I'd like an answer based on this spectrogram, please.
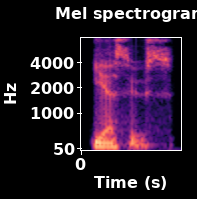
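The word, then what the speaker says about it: Ἰησοῦς: or letters for example Greek does not have a sh sound found in Yeshua so the Greek form became Yus Greek also required masculine names to end in s leading to the final form yesus this adaptation was necessary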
